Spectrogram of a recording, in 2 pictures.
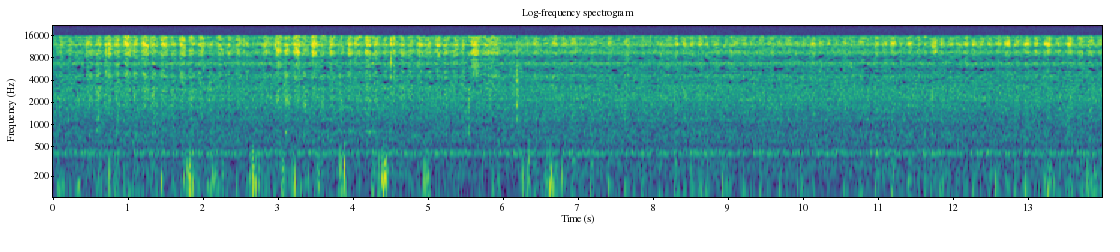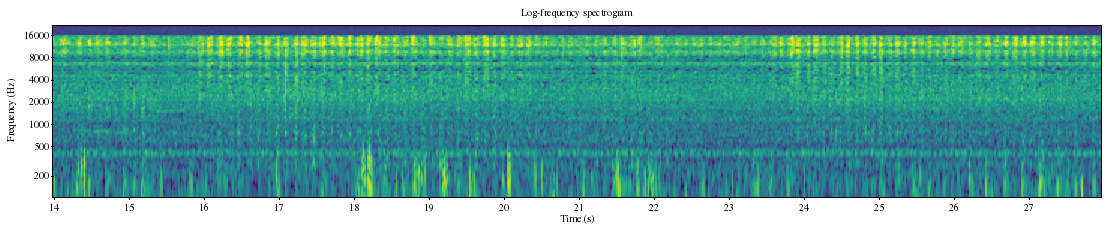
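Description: A coloured pencil scratches across paper in short strokes, close by.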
